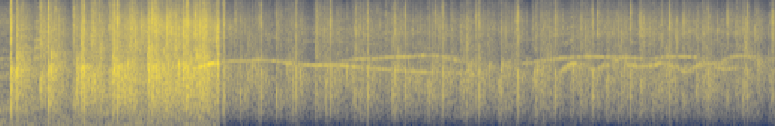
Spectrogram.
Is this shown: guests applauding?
yes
